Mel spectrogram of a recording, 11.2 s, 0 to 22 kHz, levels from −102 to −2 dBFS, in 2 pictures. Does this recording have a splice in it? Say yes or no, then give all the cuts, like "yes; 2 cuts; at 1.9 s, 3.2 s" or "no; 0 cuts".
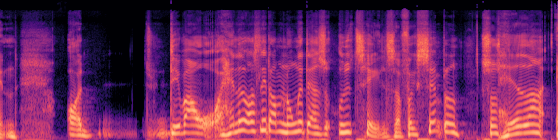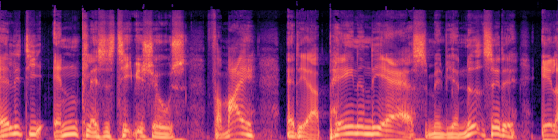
yes; 1 cut; at 5.0 s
